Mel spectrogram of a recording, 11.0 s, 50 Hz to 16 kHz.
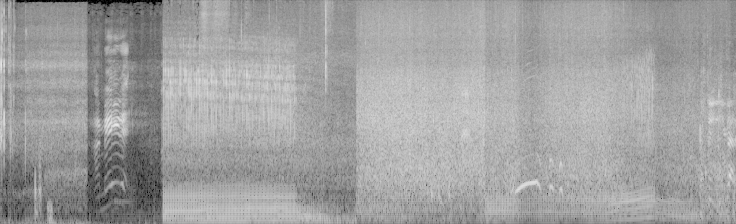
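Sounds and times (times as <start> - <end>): motorbike engine running hard: 2.5 - 4.9.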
